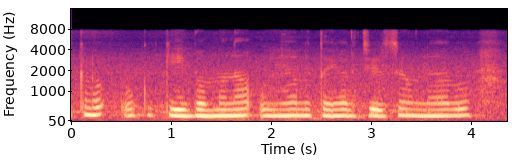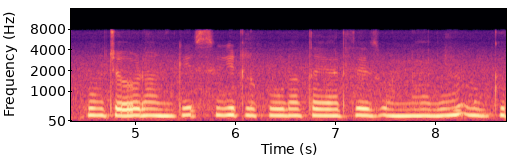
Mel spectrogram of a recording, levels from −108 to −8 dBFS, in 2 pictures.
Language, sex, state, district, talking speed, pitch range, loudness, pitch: Telugu, female, Andhra Pradesh, Anantapur, 95 wpm, 205-220 Hz, -14 LUFS, 210 Hz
